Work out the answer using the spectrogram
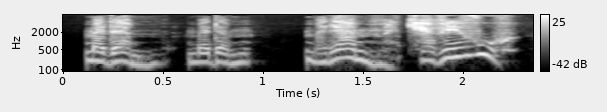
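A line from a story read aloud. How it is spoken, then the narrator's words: Stammered. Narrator (French): Elle balbutia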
